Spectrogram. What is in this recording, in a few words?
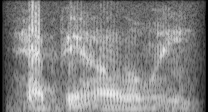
happy hal; Halloween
